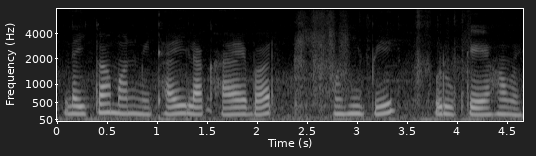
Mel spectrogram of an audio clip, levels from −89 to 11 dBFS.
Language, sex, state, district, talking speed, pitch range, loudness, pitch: Hindi, female, Chhattisgarh, Sarguja, 130 wpm, 185-205 Hz, -33 LUFS, 195 Hz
